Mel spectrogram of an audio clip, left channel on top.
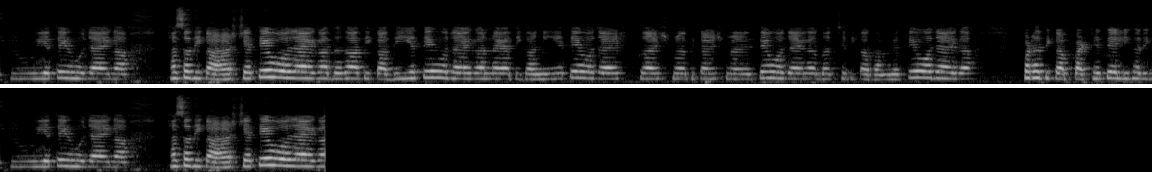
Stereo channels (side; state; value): right; drops out; at 3.2 s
